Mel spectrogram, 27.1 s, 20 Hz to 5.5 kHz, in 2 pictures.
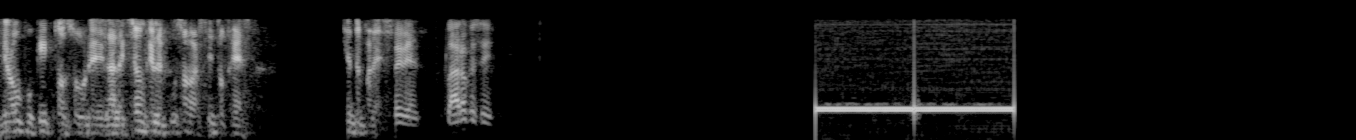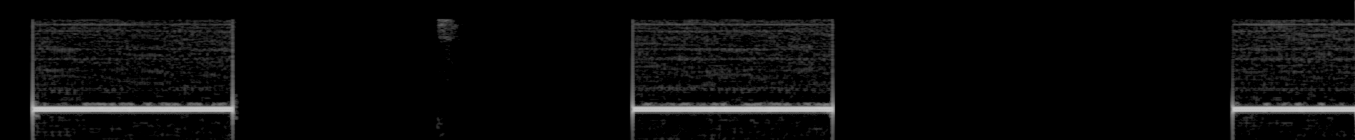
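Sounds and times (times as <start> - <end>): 
speech: 0.1 - 2.6, 3.4 - 5.0
ringback tone of an unanswered telephone call: 8.2 - 10.2, 13.9 - 16.0, 19.9 - 21.9, 25.9 - 27.1.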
